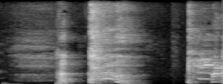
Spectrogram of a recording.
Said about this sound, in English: So, I mean, I got a bit of a cough there. Sorry about that.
